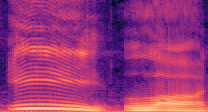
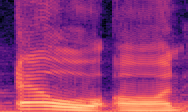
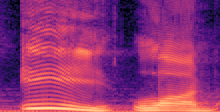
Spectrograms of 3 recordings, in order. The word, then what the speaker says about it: Elon: got l it's but it's pronounced e lawn it's not l on it's e lawn so phonetically there's no l in there it's e lon musk elon reeve like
